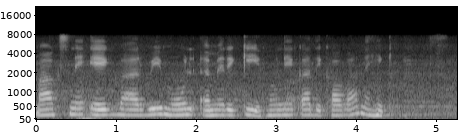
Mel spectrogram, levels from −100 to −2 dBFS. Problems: low volume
